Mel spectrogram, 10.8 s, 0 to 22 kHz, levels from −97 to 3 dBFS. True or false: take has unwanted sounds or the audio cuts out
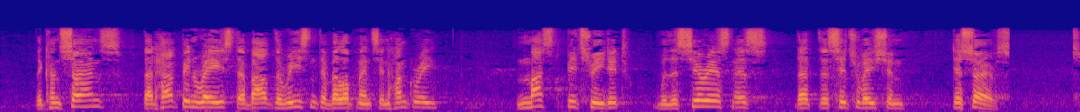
false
